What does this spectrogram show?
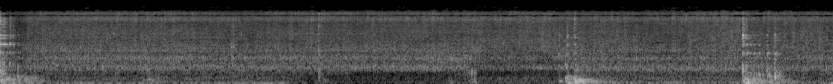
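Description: Sliced onions and minced beef sizzling in hot oil in a pot while being stirred with a wooden spatula, a steady frying hiss. The spatula knocks against the pot a few times, loudest near six seconds and again about a second later.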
